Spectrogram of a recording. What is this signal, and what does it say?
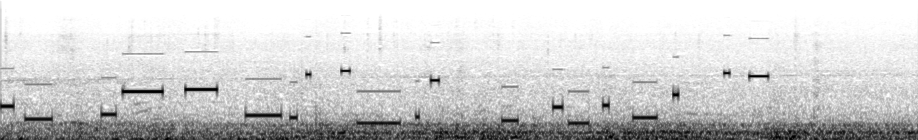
Electronic bleeps of random pitch and length, with the noise inside a subway train. There is no code.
